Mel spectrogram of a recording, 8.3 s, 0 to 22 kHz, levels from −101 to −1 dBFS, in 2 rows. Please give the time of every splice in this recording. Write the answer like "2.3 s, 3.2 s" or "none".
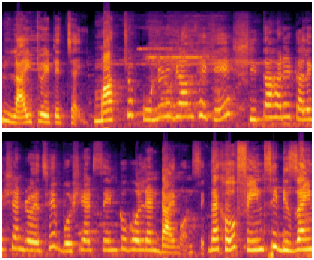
1.2 s, 6.7 s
